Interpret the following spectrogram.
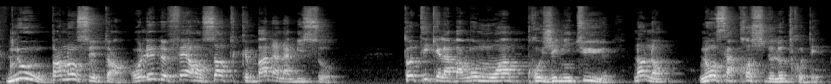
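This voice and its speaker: In a reverberant space, a Congolese-accented man with a fairly high, animated voice speaks at a moderate pace. He delivers an emphatic live-stream monologue, pressing his points insistently and firing off rhetorical questions while switching between French and Lingala.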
